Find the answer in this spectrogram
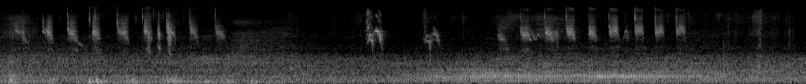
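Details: At a Tenmangu shrine on 27 February 2021, sparrows coming to be fed give rapid runs of sharp chirps, a brief lull, then more quick chirping, with low rumbling background noise throughout.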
